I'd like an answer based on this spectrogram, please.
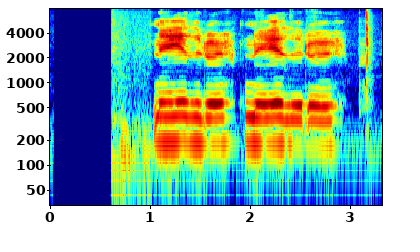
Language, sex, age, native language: Icelandic, male, 8, Icelandic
